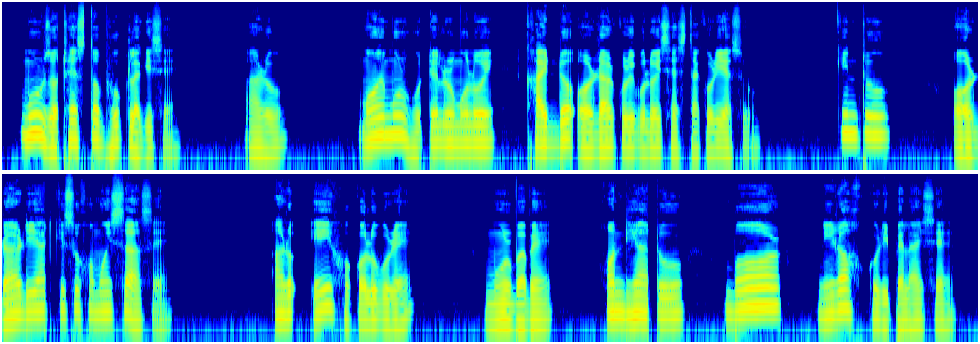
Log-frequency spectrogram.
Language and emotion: Assamese, sad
